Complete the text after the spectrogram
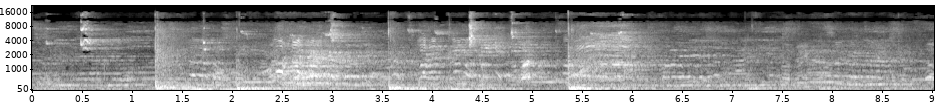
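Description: Young men and women shout and call out to each other in a large echoing gym.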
